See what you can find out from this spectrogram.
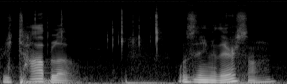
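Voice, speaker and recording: A man hosting a community radio show in a casual, improvised style, often halting as he talks. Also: lowish voice, warm tone.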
